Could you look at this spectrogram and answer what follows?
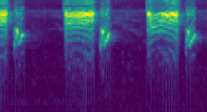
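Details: Cici padi, or zitting cisticola, recorded as master song for teaching cage birds: three raspy, buzzy bursts, each closed by a short lower twisted note, about a second apart.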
